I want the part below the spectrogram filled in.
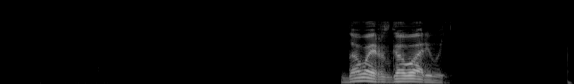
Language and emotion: Russian, angry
